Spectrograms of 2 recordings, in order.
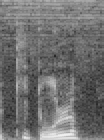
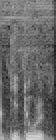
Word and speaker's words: kitul: Et puis on termine avec ce sucre du Sri Lanka, du sud de l'Inde, qui s'appelle la sève de Kitoul, de Kitoul K-I-T-U-L, ça se prononce comme ça,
